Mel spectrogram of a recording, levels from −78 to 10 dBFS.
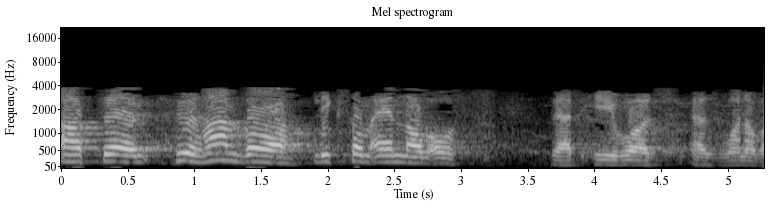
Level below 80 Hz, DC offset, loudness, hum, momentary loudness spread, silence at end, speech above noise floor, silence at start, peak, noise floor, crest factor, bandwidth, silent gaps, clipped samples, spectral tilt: -68 dBFS; under 0.1%; -17 LUFS; none; 10 LU; 0 s; 28 dB; 0 s; -4 dBFS; -44 dBFS; 12 dB; 4 kHz; none; under 0.1%; -8 dB/octave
